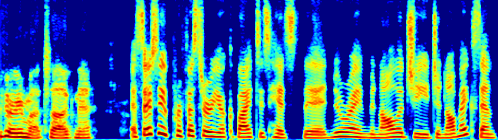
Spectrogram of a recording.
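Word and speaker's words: Jokubaitis: are both proud lithuanians so the way I pronounced her surname is the correct way it's yokitis not jitis so welcome to this episode willia thank you very much agna associate professor yokitis heads the neuroimmunology genomics and prognostic group uh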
